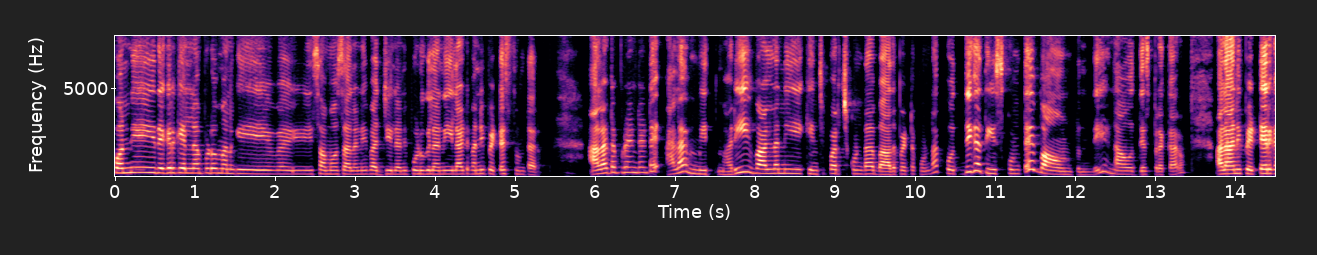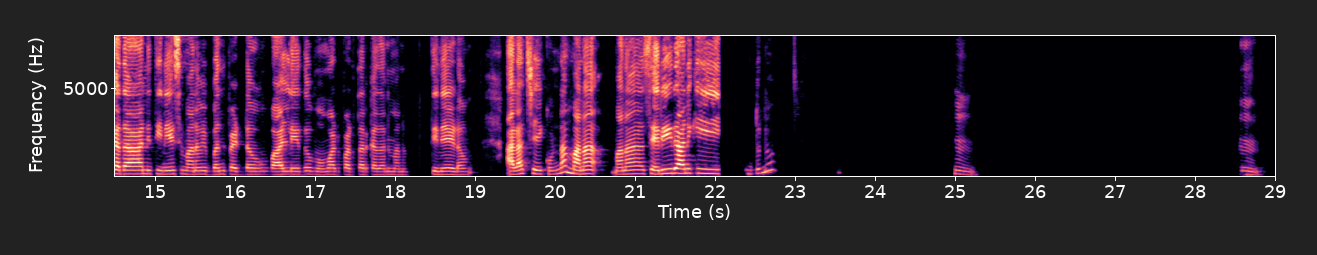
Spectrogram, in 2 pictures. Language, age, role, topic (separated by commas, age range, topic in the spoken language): Telugu, 35-39, guest, మీ ఇంటికి వచ్చిన అతిథులను మీరు సాధారణంగా ఎలా ఆదరిస్తారు?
